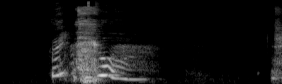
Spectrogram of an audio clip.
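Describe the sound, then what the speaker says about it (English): One loud, close sneeze with a sharp burst and a trailing vocal tail, followed by silence. "Oh, I need to sneeze now."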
